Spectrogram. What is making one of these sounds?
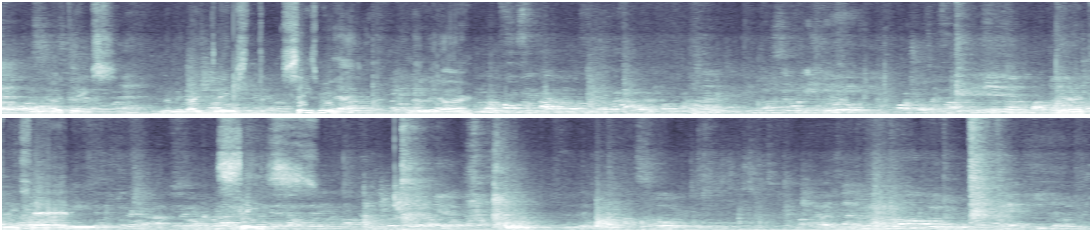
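A cue tip strikes a billiard ball.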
